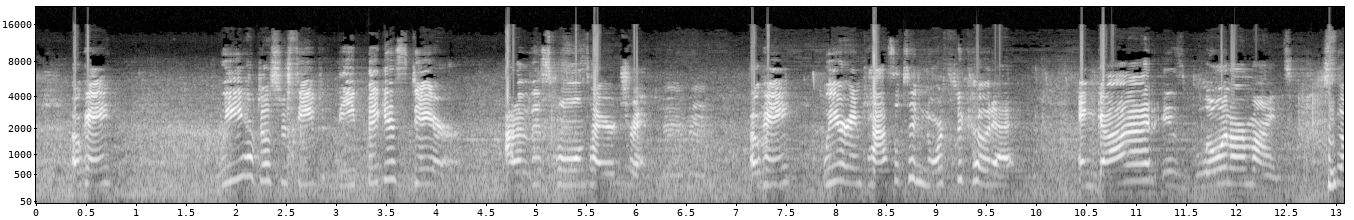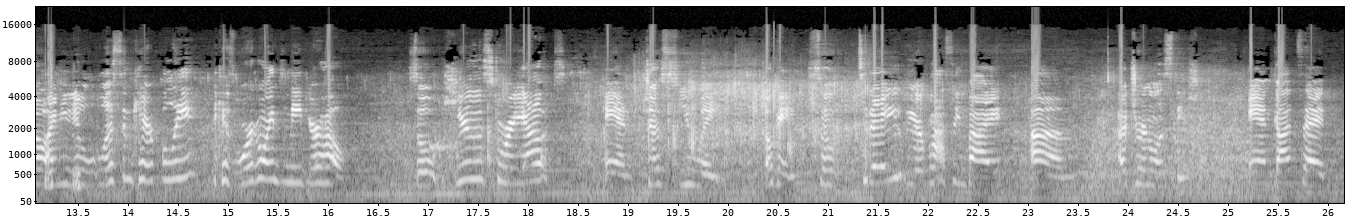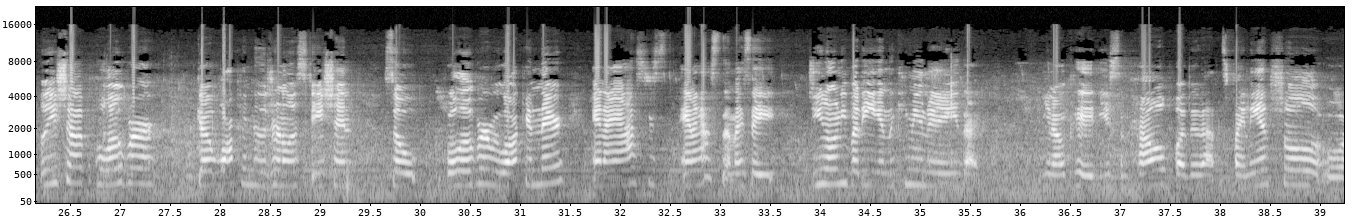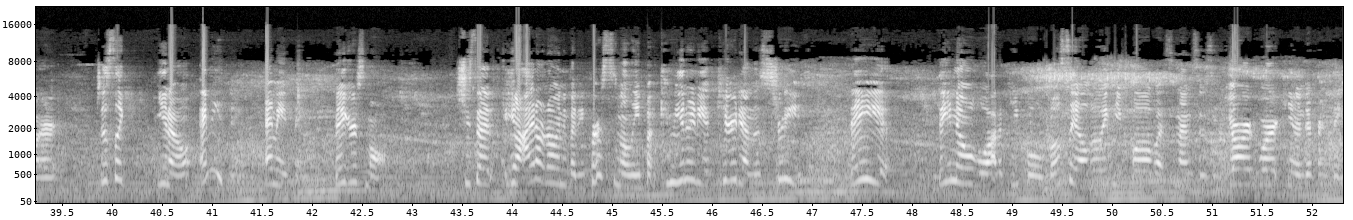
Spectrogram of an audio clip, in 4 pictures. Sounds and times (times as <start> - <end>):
Speech: 0.4 - 0.8, 10.4 - 16.2, 16.9 - 35.6, 36.2 - 42.8, 43.5 - 52.3.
